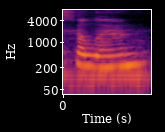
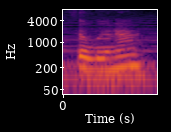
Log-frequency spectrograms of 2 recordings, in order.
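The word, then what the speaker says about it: Selûne: we pronounce it as Saloon in the um in the campaign but uh I guess the official pronunciation according to Baldur's Gate is uh saluna but I don't subscribe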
